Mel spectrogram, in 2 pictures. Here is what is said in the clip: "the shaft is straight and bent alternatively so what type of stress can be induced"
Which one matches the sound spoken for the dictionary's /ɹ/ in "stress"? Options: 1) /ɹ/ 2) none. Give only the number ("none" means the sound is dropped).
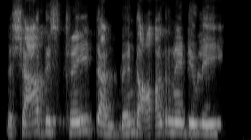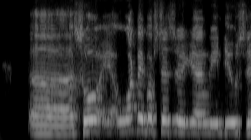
2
